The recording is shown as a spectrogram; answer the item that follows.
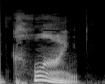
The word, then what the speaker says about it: climb: 同时同学们记住了英文拼写的一个规律呢，如果说是以 MB 结尾的话呢，很多情况下这个 B 是不发音的，比如说爬这个词它的发音是 climb，但是呢它的拼写里面会有一个 B C-L-I-M-B，因此呢同学看到这个 MB 结尾的单词的时候呢一定要小心，很多情况下这个 B 是不发音的。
